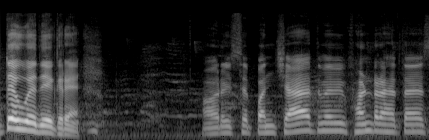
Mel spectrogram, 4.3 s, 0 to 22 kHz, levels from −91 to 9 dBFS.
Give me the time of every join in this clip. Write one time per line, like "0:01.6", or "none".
0:01.0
